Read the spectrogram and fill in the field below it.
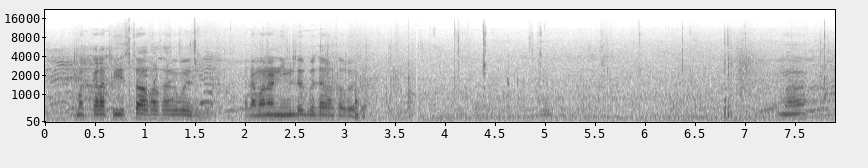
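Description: A cricket bat strikes a ball with a sharp knock.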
